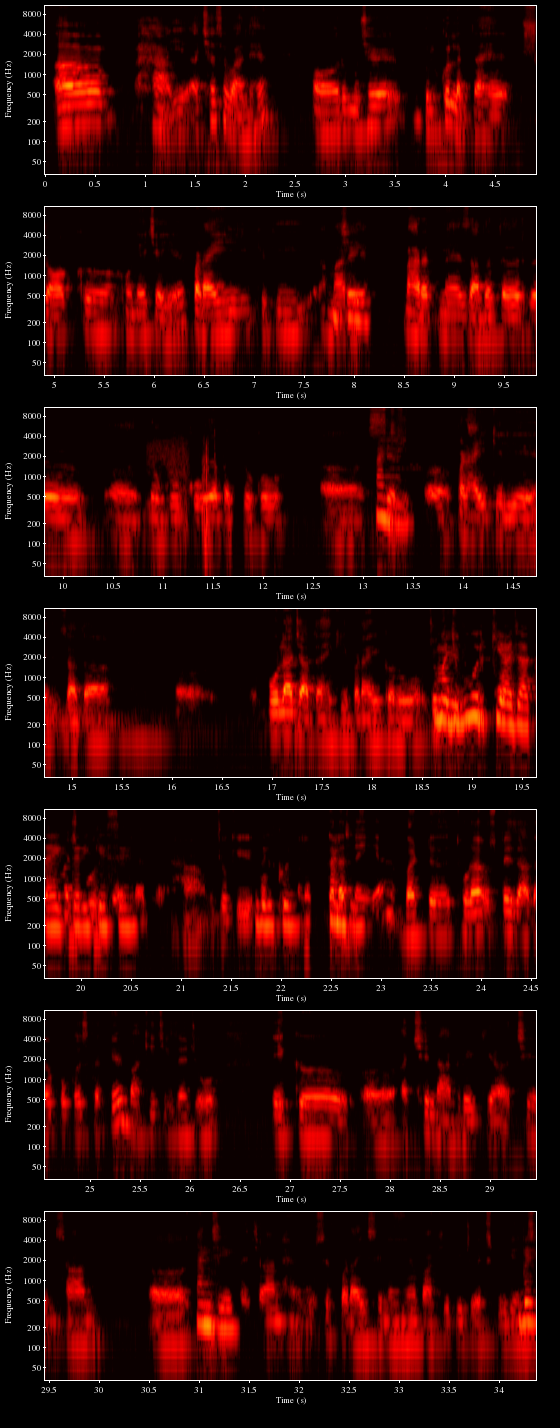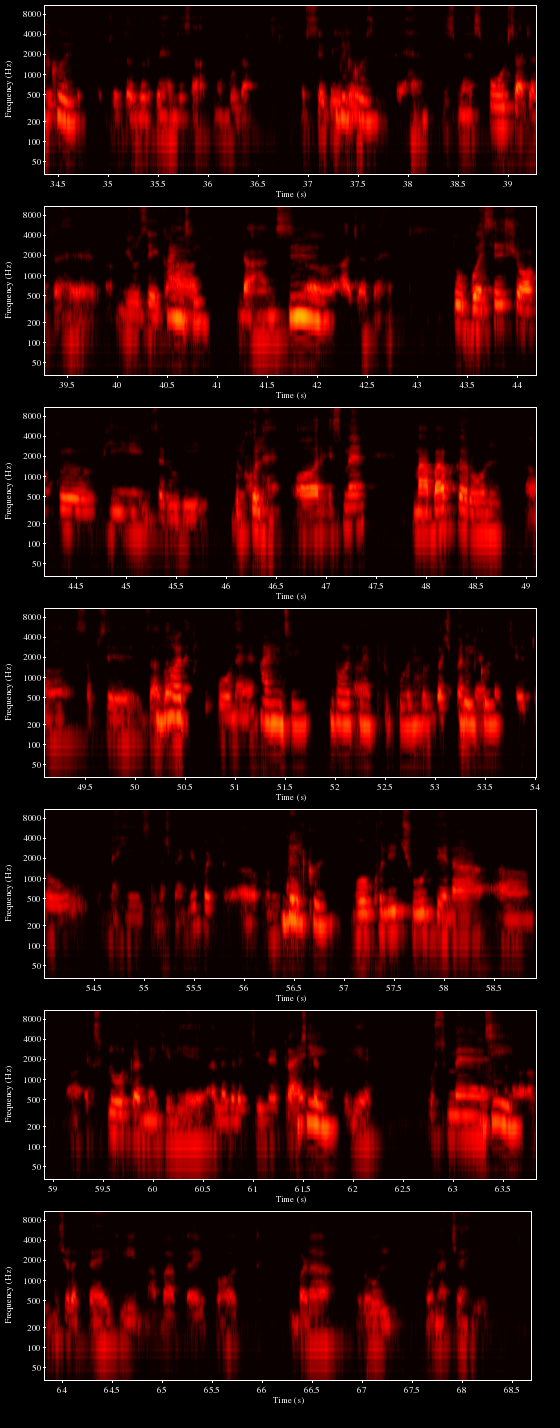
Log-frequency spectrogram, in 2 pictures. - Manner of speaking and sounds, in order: static; other background noise; horn; unintelligible speech; unintelligible speech; in English: "बट"; in English: "फ़ोकस"; in English: "एक्सपीरियंसेस"; in English: "स्पोर्ट्स"; in English: "म्यूज़िक, आर्ट, डाँस"; in English: "रोल"; distorted speech; tapping; in English: "बट"; in English: "एक्सप्लोर"; in English: "ट्राई"; in English: "रोल"
- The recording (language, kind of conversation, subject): Hindi, unstructured, किस शौक ने आपके जीवन में सबसे बड़ा बदलाव लाया है?
- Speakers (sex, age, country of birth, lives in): female, 25-29, India, France; male, 30-34, India, India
